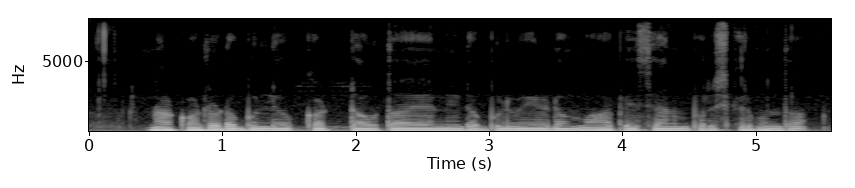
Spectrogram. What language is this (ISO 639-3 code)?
tel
